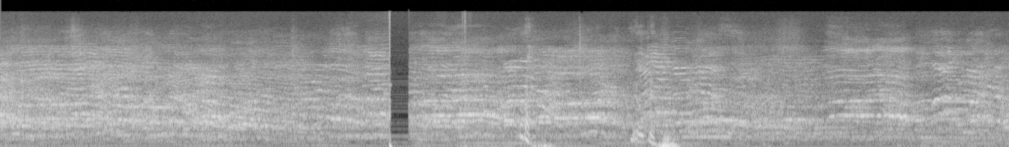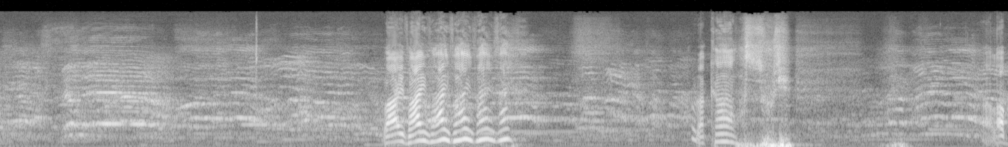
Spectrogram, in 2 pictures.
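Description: A man preaches loudly and with passion through a microphone in a large echoing hall.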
